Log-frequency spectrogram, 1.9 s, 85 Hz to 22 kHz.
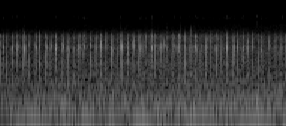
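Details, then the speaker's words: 2002 Yamaha FZ1 that sat 8 years, in 100-degree sun with varnish bubbling at the fuel cap; steady high-pitched hiss with faint bubbling as the cap turns slightly; pressure escaping from a fuel tank that isn't venting. "It was turning a little, but Oh my god, it's not venting. There's crazy pressure in there."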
